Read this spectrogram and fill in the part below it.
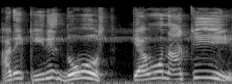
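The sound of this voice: A high-pitched, cartoonish character voice comes through over clear background noise.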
